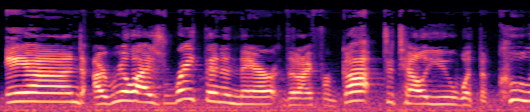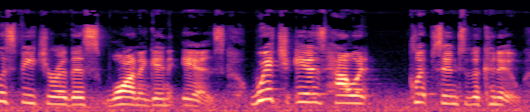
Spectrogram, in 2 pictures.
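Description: Outdoorsy woman guide, high voice, chatty and down to earth, out in the snow. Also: measured pace, a bit bright. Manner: folksy, plainspoken storyteller. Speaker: Maine guide, show host. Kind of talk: casual outdoor demonstration. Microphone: camera mic, handheld at times.

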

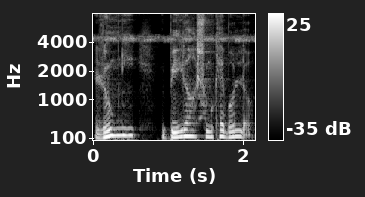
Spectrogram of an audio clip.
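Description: A man narrating a crime story in a measured, suspenseful, dramatic storytelling style. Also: medium pitch, dark tone, husky. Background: background music.

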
